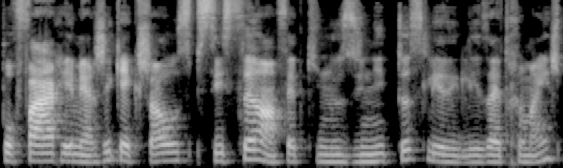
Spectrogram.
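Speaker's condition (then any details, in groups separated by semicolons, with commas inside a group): No condition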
